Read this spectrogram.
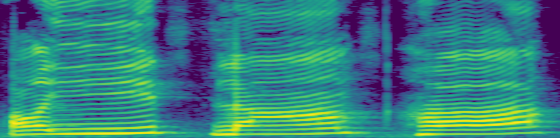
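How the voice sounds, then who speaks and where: Slow, high-voiced woman teaching letters. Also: fairly even intonation, fairly bright tone, clean tone. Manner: patient, drawn-out letter names, pointing at the page. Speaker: Quran reading teacher. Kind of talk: slow step-by-step letter lesson.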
